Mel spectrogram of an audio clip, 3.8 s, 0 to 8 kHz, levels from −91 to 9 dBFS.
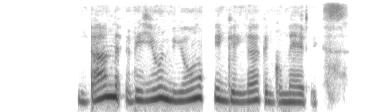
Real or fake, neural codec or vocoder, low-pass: fake; codec, 16 kHz, 2 kbps, FunCodec, trained on LibriTTS, 25 frames a second; 7.2 kHz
